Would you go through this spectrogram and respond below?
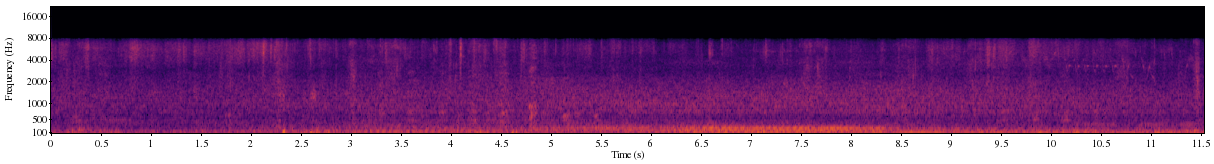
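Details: Dogs playing together in a dog park in Mariehamn, Åland Islands, on 30 April 2012; low, drawn-out tonal rumbles like growling rise and fade through the middle seconds over a steady hiss of background noise.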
